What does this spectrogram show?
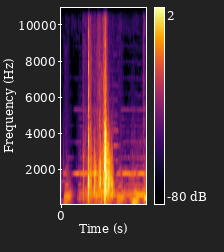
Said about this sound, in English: This is the sound of a page turning. When you hear it, you will know it is time to turn the page.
